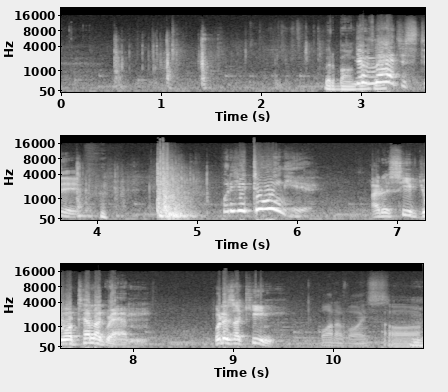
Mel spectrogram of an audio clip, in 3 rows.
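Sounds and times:
door opening with latch or handle clacks in a film scene: 0.5 - 1.6
speech: 2.6 - 4.3, 5.3 - 6.2, 6.8 - 8.2, 8.8 - 10.8.

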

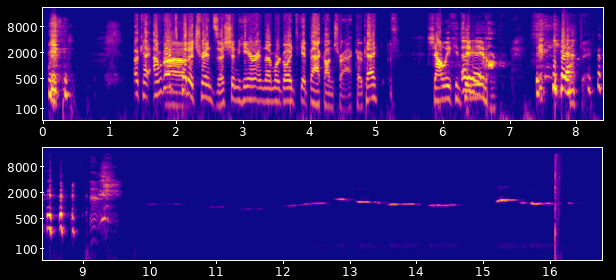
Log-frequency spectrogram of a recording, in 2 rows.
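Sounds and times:
speech: 1.4 - 9.6
laughter: 6.4 - 9.5
person whistling a tune off key: 10.0 - 16.5.

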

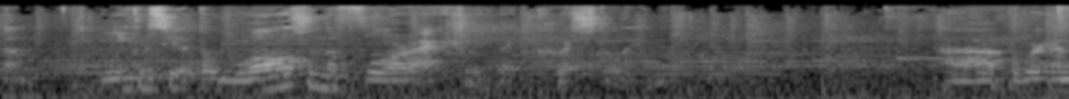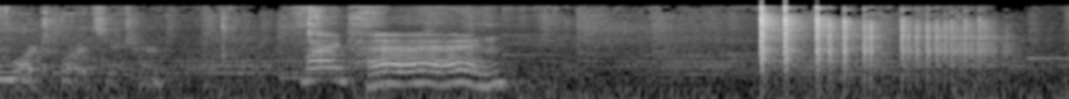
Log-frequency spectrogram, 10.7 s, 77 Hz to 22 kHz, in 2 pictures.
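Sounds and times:
speech: 0.5 - 3.6, 4.7 - 8.0
dice tumbling and bouncing across a hard tabletop: 9.1 - 10.5.

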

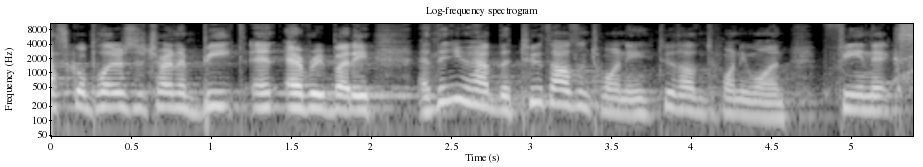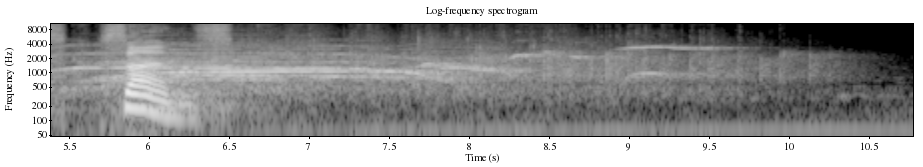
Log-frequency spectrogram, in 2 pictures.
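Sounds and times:
speech: 0.0 - 6.6
large audience cheering: 5.4 - 10.2
whistles: 7.6 - 10.4.

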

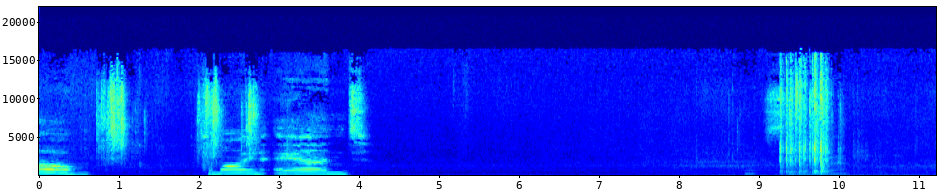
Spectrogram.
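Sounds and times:
quiet hiss: 0.0 - 9.2
handful of dice rolled onto a surface: 0.7 - 1.4, 2.0 - 2.8, 9.2 - 10.3
speech: 2.1 - 4.2.

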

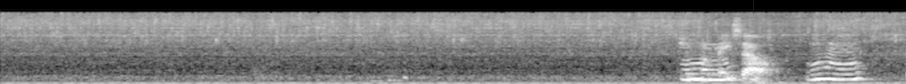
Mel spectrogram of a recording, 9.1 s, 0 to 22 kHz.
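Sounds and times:
hot water running from a tap: 0.0 - 9.0
person vocalizing: 8.0 - 8.7.

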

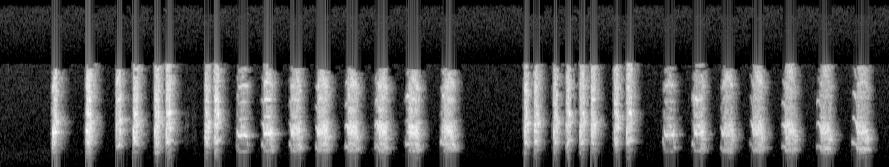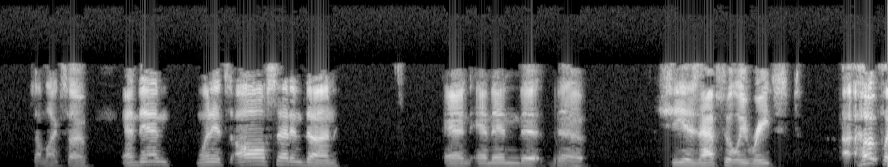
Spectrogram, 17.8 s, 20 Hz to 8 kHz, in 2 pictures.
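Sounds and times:
turkey call imitating hen yelps and cuts: 0.5 - 4.6, 5.2 - 8.8
speech: 9.4 - 12.4, 13.3 - 14.8, 15.5 - 17.7.

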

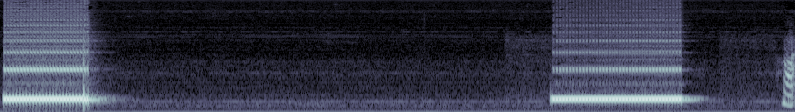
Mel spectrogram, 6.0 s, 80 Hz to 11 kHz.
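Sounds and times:
electronic ringback tones of an outgoing phone call: 0.0 - 0.8, 4.1 - 5.3.

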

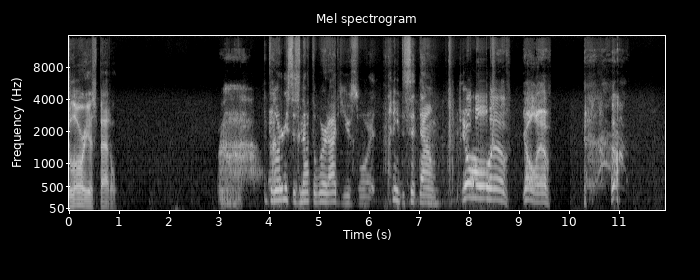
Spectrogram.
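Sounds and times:
speech: 0.0 - 1.0, 3.0 - 9.7, 10.3 - 11.1
person coughing from dust in the lungs: 10.3 - 11.2.

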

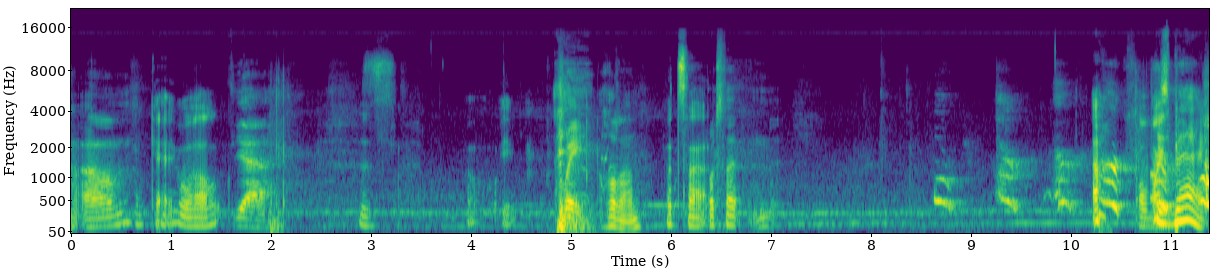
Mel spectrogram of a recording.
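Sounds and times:
speech: 0.0 - 2.2, 2.9 - 3.3, 3.9 - 7.1, 10.2 - 11.3
steady low hum: 0.0 - 11.3
dog whimpering and giving short whiny barks: 8.6 - 11.3.

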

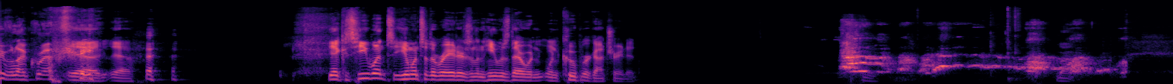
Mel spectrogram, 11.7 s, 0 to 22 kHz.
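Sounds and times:
speech: 0.0 - 1.8, 3.0 - 6.6
two small dogs yapping and whining: 8.4 - 11.3.

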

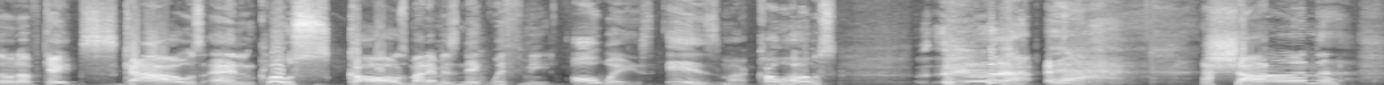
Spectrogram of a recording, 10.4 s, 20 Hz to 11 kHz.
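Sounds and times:
speech: 0.0 - 8.4, 9.0 - 10.3
throat clearing from a tickle in the throat: 6.9 - 8.6.

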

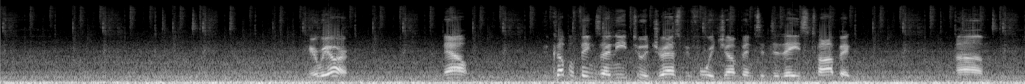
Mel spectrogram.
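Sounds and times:
car engine and road noise inside a car cabin: 0.0 - 10.2
speech: 3.1 - 3.6, 4.4 - 4.8, 5.5 - 8.7, 9.6 - 10.1.

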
